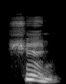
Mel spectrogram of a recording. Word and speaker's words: schön: বলি সেটা হচ্ছে ডয়েচে schön। শোন না, একেবারে শোন না, schön। এই যে ওর উপরে umlaut আছে না? হ্যাঁ, schön। একটু মুখটা একটু গোল করে উচ্চারণ করলে অনেকটা সুন্দর শোনায়।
